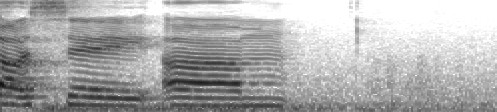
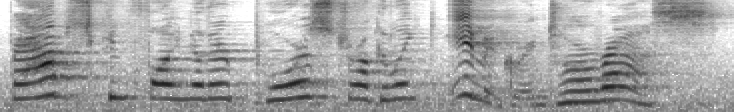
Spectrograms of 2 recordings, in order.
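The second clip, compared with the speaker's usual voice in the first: snooty, higher socialite sneer; Jennifer Coolidge voice; 4 semitones higher than usual. Acted. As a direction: look down your nose at him. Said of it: "[name] sound like Jennifer Coolidge".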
